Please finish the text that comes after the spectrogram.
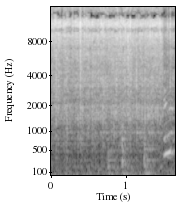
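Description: Garlic, ginger paste and cumin frying in hot ghee, a steady close sizzle with faint stirring scrapes throughout the brief moment, with no talking.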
